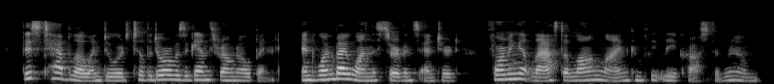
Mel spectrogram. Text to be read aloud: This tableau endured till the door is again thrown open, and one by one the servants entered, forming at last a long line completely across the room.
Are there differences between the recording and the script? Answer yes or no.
yes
